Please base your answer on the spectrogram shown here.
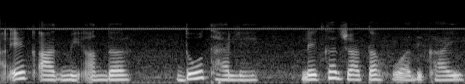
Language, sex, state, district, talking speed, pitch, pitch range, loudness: Hindi, female, Himachal Pradesh, Shimla, 115 wpm, 215 Hz, 210-240 Hz, -14 LUFS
